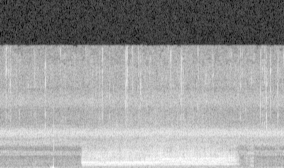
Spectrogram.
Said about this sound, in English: Is it just me, or did that roar sound louder than the last one?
